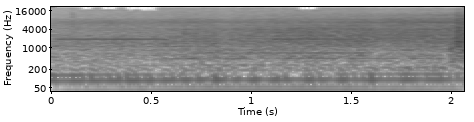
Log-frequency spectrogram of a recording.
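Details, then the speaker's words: Car restarted after fitting a new drive belt, having lost some fluid: even smooth idle with steady low hum, no squeal or chirp; belt noise gone. "No more noise. Looking for cool. So, that seems pretty good."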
